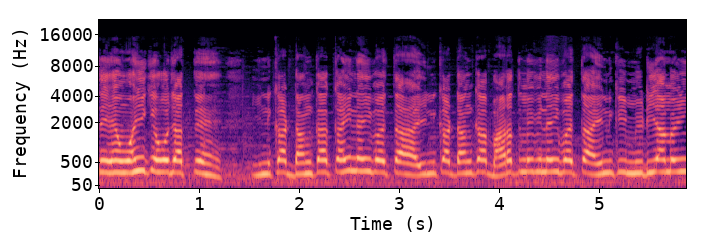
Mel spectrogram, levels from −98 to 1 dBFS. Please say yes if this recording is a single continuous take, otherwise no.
yes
